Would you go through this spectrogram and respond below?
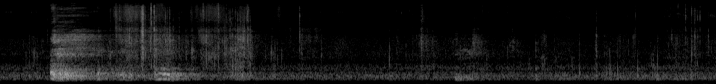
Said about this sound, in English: We all there? I see some pages turning. We're not in a hurry.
